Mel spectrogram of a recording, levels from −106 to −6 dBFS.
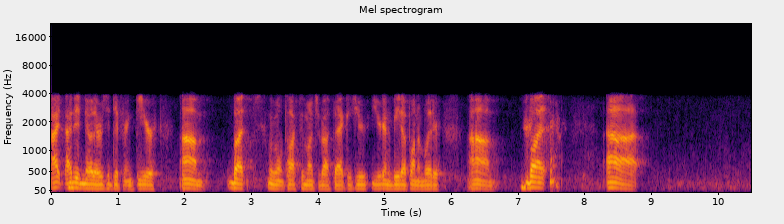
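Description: Speech, and it's got tandem speech coding running the whole way through: the signal went CVSD, then G.711 A-law, then G.729A, so two speech coders stacked, each chewing on the last one's output. It sounds rough and warbly, and nothing survives above 3.8 kHz.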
